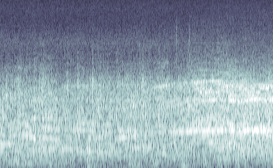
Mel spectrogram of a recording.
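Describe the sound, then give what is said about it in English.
Steady applause from a large crowd of Maverick fans in a basketball arena, applauding the Maverick women's team at the end of a game against Westminster: a dense wash of clapping that swells slightly louder toward the end, with faint crowd noise and a voice underneath. “And a nice round of applause from the Maverick fans for the work of this team tonight against Westminster.”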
